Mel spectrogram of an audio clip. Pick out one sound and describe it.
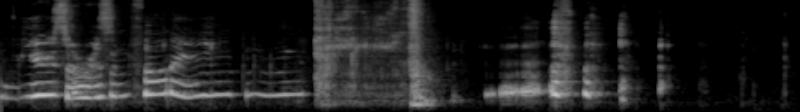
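A young man wails and sobs loudly close to a microphone.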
